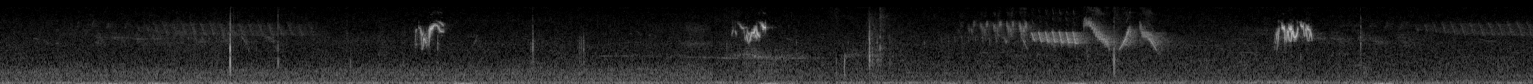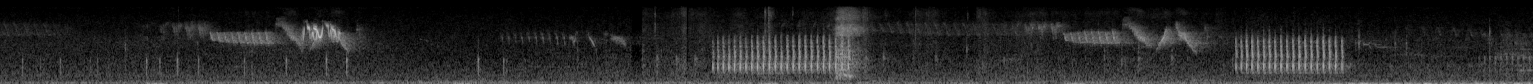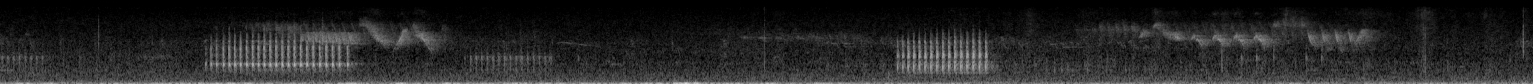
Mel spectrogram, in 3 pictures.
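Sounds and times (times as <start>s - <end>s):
small birds chirping: 0.4s - 5.0s, 6.8s - 45.9s
woodpecker drumming: 21.8s - 24.3s, 26.2s - 34.5s, 35.3s - 36.2s, 39.5s - 40.9s.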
